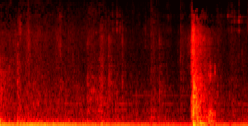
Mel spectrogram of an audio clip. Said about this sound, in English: So there's a little blonde curly haired boy and his bald dad just walked into the room and just slammed the door.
